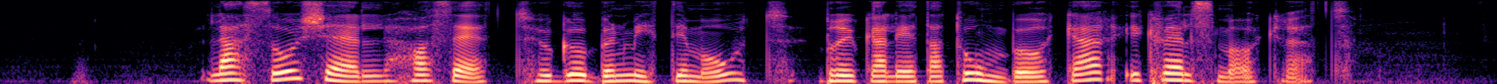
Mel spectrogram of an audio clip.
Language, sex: Swedish, female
